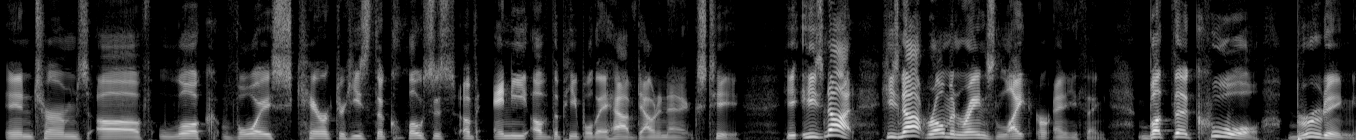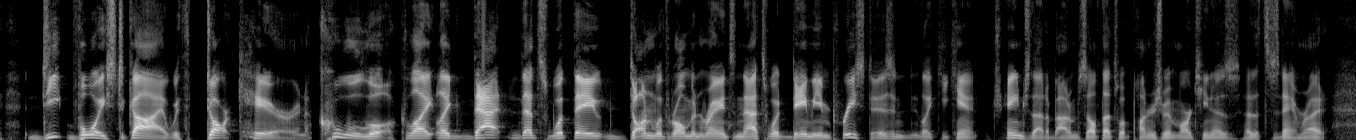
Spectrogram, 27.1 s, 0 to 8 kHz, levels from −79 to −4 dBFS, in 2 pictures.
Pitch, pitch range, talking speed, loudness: 120 Hz, 105-135 Hz, 165 wpm, -25 LUFS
